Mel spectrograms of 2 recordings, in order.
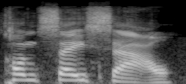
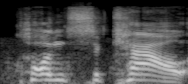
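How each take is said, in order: First: The name is said with a Portuguese pronunciation. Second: The name is said with an anglicized pronunciation. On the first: The speaker calls it right. "I had to say it's Conceição" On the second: The speaker calls it wrong. "it's not Consecao"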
